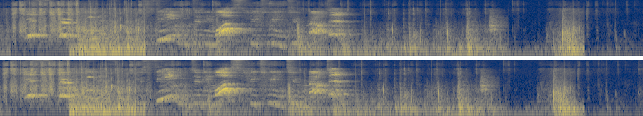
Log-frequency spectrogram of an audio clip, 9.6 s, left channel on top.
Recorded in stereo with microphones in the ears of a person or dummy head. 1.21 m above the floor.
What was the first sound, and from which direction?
A shout, 60° right (ahead or behind).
